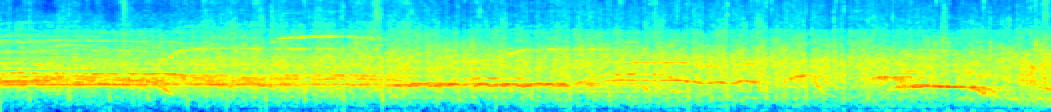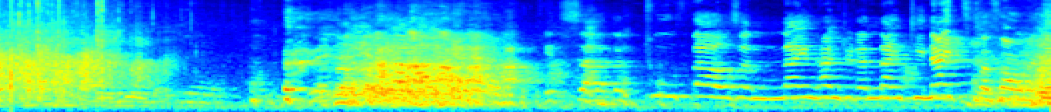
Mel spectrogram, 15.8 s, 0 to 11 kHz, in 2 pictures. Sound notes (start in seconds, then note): 0.0 applause; 9.8 laughs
